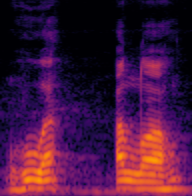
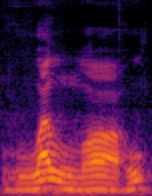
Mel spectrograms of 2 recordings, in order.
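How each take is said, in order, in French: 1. Les deux mots sont dits séparément. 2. Les deux mots se disent d'un seul tenant. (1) "La lecture de chaque mot" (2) "il y a une liaison qui a lié ici"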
